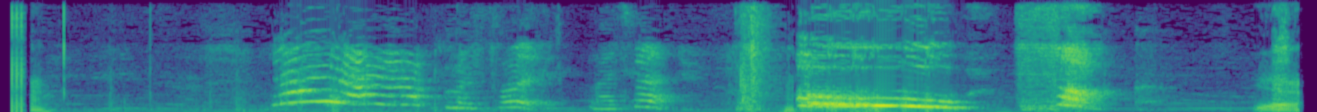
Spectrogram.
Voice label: ooh fuck little kid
